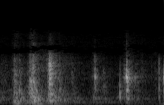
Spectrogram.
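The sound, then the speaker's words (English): A door is opened with a short cluster of clunks and rattles: a longer scrape-like burst, then several sharp knocks of the latch and frame, moderately loud, with no talking. “Open the door.”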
